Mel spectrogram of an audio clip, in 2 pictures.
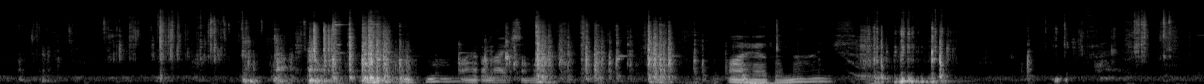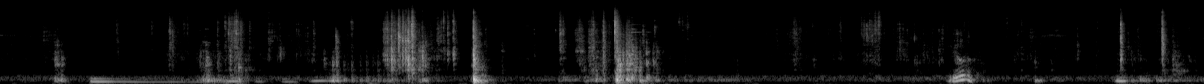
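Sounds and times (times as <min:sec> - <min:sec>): hands rustling small items: 0:00.2 - 0:03.0, 0:09.8 - 0:12.6, 0:13.3 - 0:24.0
rustling scrapes: 0:18.7 - 0:23.0.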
